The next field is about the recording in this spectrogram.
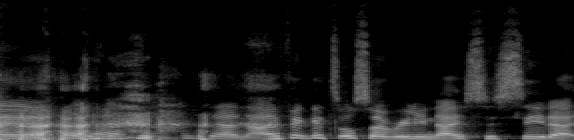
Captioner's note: group laughs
